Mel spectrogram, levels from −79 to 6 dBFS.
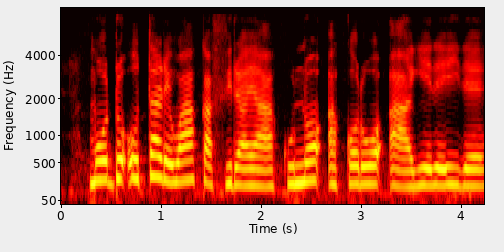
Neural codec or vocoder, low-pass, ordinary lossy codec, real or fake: autoencoder, 48 kHz, 128 numbers a frame, DAC-VAE, trained on Japanese speech; 7.2 kHz; MP3, 64 kbps; fake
